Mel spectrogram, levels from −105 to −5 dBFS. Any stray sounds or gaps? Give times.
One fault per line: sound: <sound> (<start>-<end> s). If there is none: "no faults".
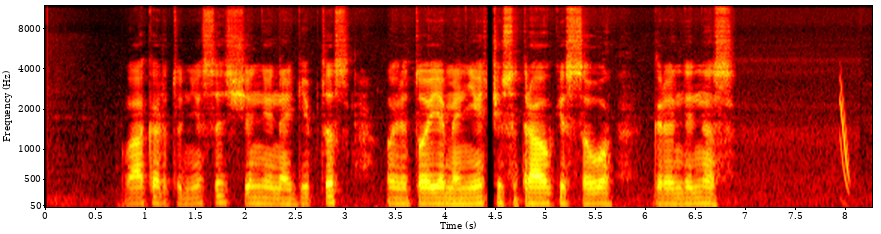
sound: dropout (4.4-4.5 s)
sound: chirp (7.9-8.1 s)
